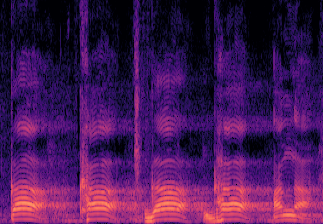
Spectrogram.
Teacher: इसको जैसे उच्चारित करेंगे ना हमारा कंठ एक्टिव हो जाता है और सारा प्रेशर कंठ के थ्रू बाहर आता है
